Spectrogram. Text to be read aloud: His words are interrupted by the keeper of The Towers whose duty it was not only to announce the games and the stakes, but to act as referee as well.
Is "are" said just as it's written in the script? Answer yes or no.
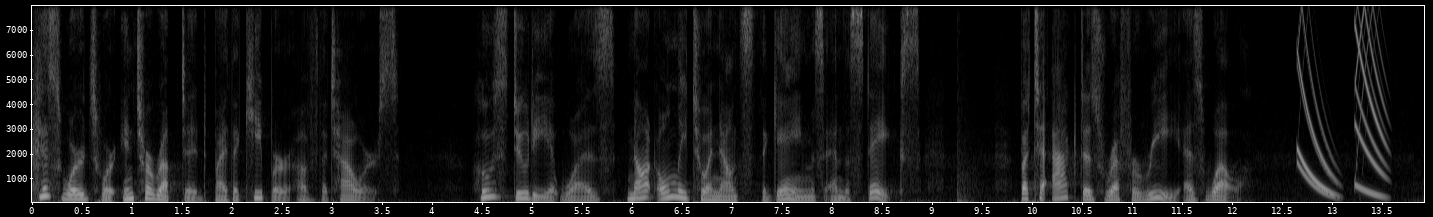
no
